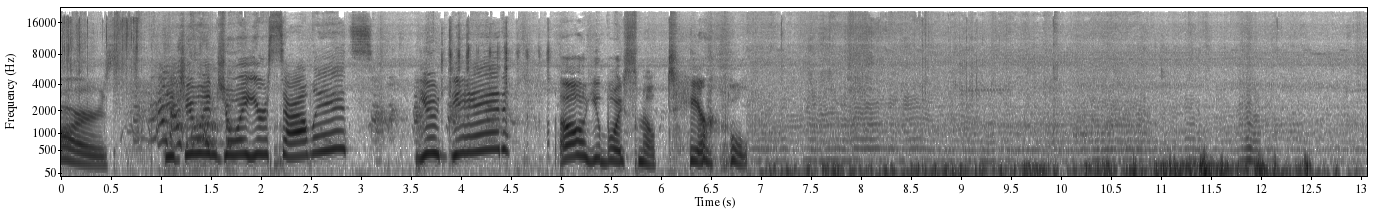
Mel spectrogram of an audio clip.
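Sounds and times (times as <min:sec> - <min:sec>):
low rumble on microphone: 0:07.1 - 0:12.8.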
